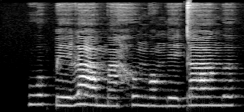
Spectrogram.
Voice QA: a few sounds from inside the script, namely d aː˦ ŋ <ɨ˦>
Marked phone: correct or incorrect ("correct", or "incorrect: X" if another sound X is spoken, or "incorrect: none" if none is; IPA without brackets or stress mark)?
incorrect: ə˦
